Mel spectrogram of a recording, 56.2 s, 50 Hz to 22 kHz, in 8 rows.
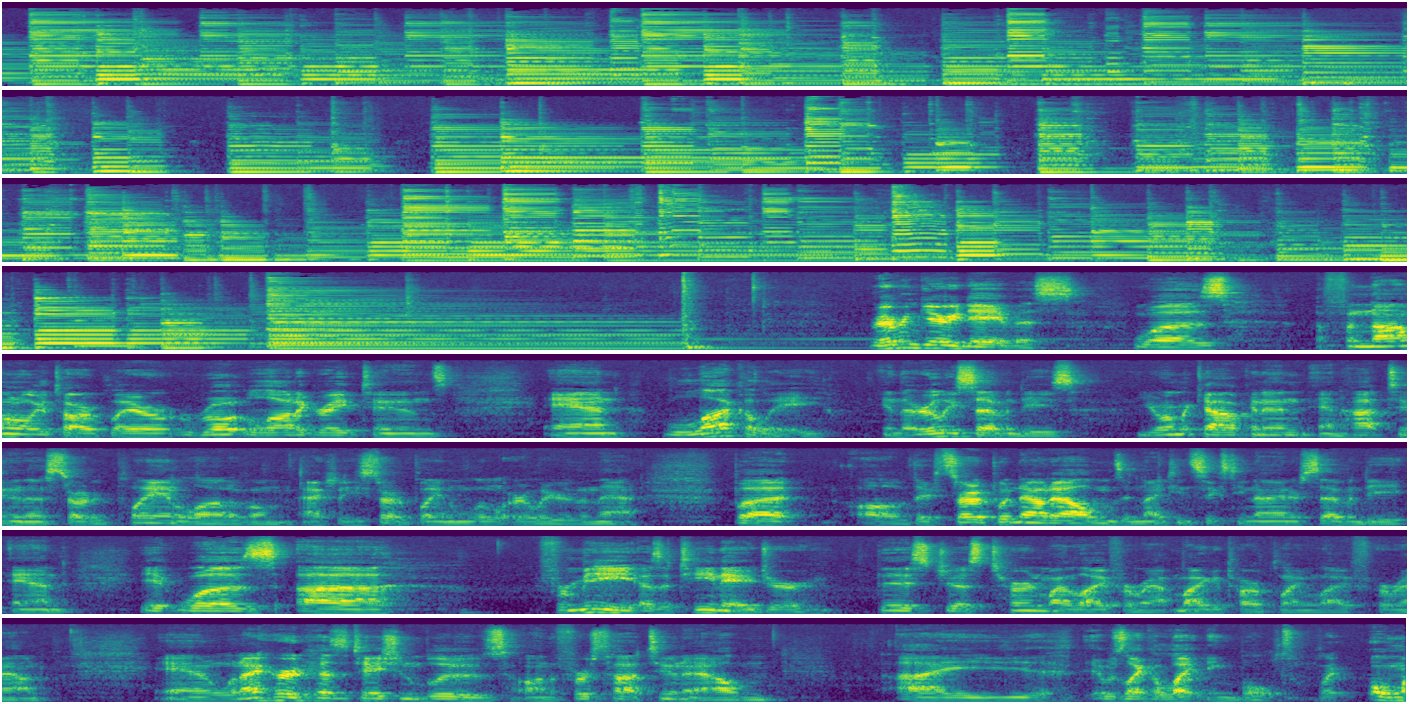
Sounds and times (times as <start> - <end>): Speech: 25.4 - 44.2, 44.8 - 56.1.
